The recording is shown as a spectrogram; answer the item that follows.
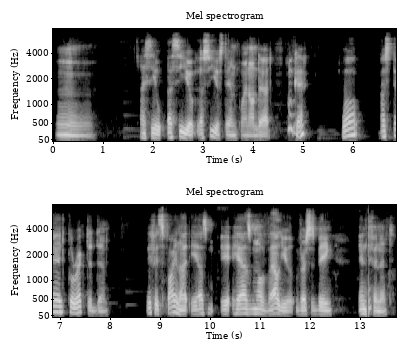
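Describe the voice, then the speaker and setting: Speaking slowly in a lowish voice, this guest with a heavy foreign accent fields questions casually, hesitating and circling back over his own phrases as he thinks aloud. Music plays under the dull, lo-fi recording.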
